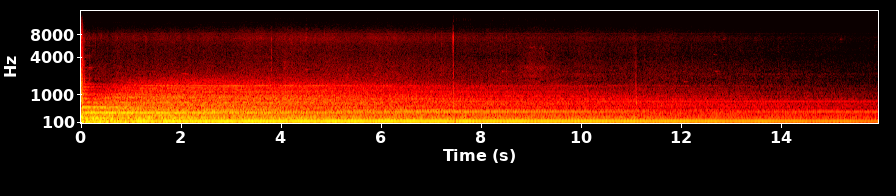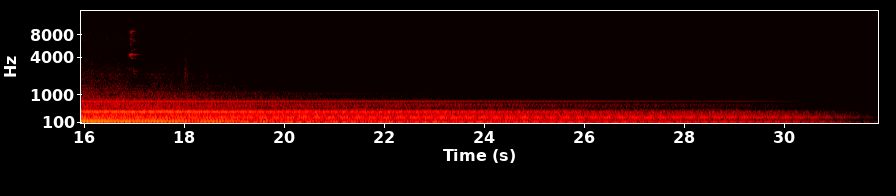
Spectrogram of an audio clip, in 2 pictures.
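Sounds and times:
huge gong: 0:00.0 - 0:20.0.

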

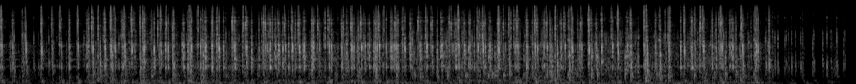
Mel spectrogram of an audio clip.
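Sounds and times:
typing: 0:00.0 - 0:08.5.

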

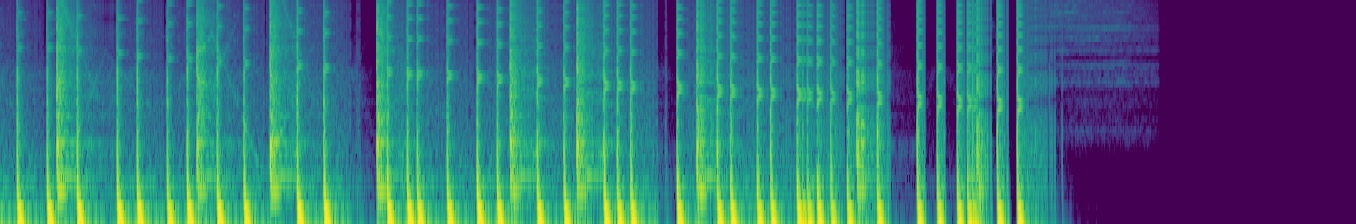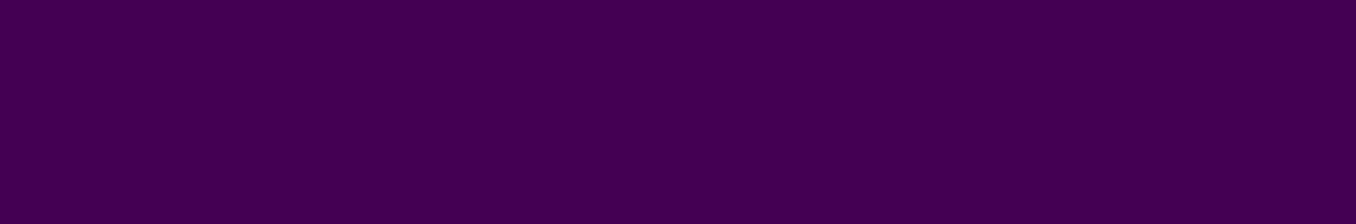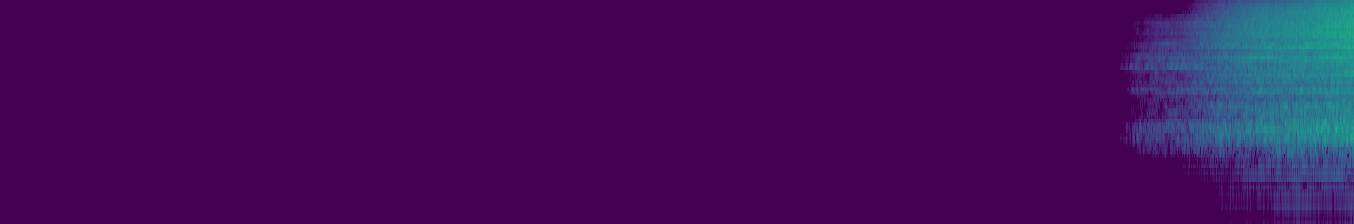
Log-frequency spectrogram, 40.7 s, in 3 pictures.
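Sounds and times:
drums: 0:00.0 - 0:11.2, 0:39.0 - 0:40.6.

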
